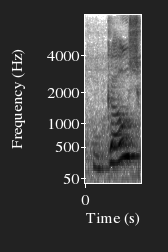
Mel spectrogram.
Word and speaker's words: gauche: Gauche pronounce करते हैं Gauche, we pronounce it gauche.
